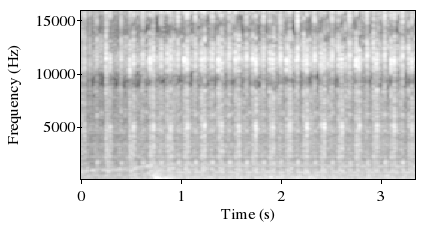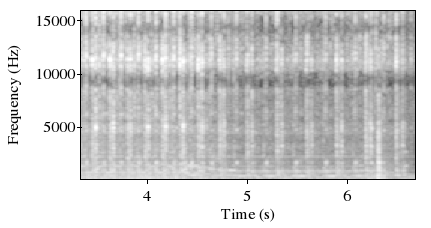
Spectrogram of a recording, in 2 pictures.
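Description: A sewing machine runs steadily and close up for several seconds as it stitches a fabric strip for a doll. It makes a fast, even mechanical whir, with a brief clunk near the start and another near the end.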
